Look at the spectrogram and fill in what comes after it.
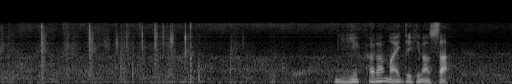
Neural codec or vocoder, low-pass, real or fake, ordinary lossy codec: codec, 16 kHz, 0.8 kbps, ZipCodec; 7.2 kHz; fake; none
